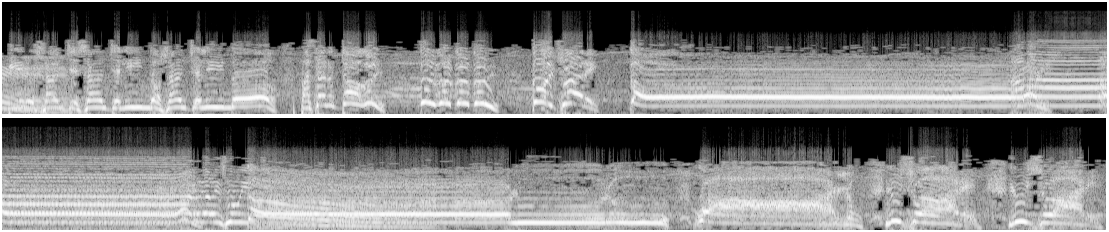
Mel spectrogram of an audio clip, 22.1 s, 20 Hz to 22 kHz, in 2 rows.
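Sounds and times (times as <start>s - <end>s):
commentator shouting goal cry: 0.0s - 22.0s.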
